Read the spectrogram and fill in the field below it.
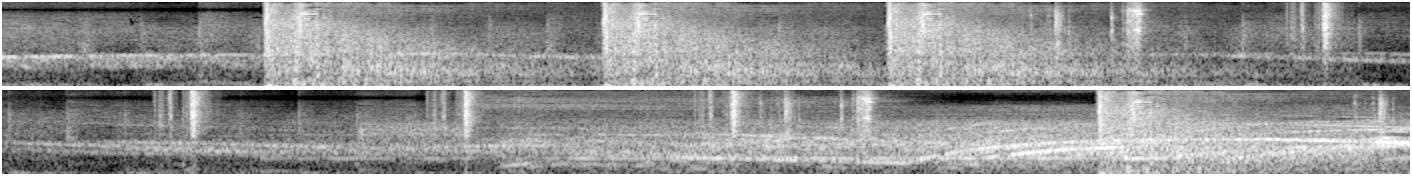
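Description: A rifle fires single loud, echoing shots.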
